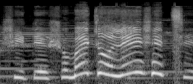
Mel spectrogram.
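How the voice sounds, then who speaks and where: An eager little girl from a cartoon, voiced by a woman, with a very high voice. She coaxes and wheedles her mother. Children's music plays behind her. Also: animated, unhurried, fairly bright tone, heavily acted. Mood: coaxing. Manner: coaxing, wheedling.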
